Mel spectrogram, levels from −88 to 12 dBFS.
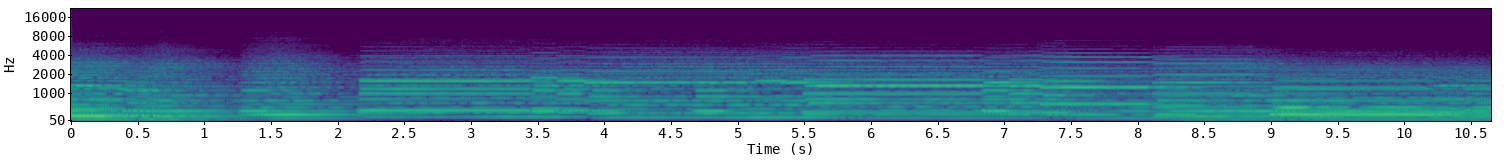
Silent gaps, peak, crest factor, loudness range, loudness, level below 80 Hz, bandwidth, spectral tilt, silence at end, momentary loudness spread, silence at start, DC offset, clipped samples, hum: none; -8 dBFS; 16 dB; 3 LU; -24 LUFS; -52 dBFS; 5.8 kHz; -8.5 dB/octave; 0 s; 7 LU; 0 s; under 0.1%; under 0.1%; none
